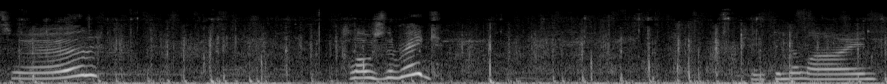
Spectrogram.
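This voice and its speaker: High-voiced, stubborn young ploughboy. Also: male voice, full character voice. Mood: concentrated. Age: young adult. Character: stubborn young ploughboy, devoted to his horses. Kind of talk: 1980s radio drama acting. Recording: noisy old radio broadcast.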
